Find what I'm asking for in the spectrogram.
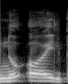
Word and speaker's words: Noil: N-O-I-L. Moi, je bien prononcer No Oil parce que ça me semble évident que ça se prononce comme ça.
